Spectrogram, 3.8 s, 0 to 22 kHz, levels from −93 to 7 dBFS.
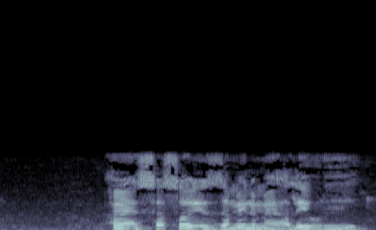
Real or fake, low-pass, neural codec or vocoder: real; 7.2 kHz; none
